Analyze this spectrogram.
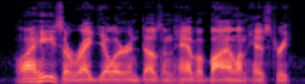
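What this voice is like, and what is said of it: Poor imitation Chicago accent. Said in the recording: “my Chicago accent's terrible”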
